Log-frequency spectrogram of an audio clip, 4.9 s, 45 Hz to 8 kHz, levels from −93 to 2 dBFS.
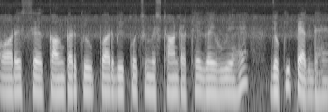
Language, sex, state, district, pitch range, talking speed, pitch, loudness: Hindi, male, Bihar, Darbhanga, 110-120 Hz, 195 wpm, 115 Hz, -19 LUFS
